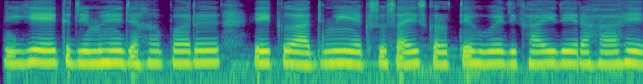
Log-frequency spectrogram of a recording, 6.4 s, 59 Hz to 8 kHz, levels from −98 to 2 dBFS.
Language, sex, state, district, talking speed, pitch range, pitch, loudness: Hindi, female, Himachal Pradesh, Shimla, 130 wpm, 195-205 Hz, 200 Hz, -13 LUFS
